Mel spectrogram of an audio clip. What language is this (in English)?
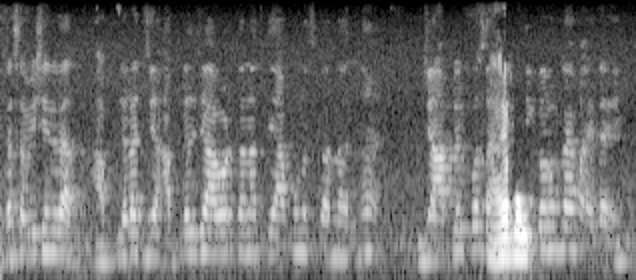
Marathi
